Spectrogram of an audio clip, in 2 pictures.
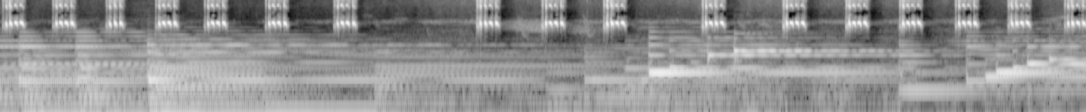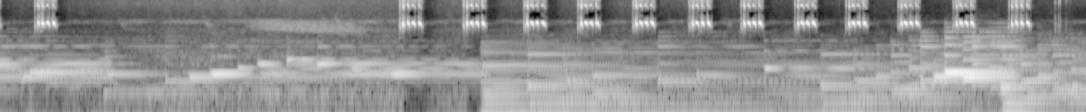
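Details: A yard cricket, described as a male, sings with a Valentine's piano composition. Rapid, sharp chirps arrive in runs of several, with a gap midway, while a flowing piano melody and chords play beneath.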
